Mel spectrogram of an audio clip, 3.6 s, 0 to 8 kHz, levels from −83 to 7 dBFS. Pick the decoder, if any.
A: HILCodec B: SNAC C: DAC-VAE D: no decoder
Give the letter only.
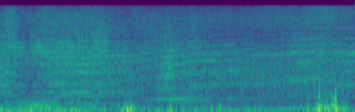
D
